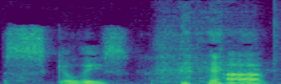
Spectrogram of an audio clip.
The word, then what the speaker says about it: Scalise: I'll just I think it's pronounced Scalise.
